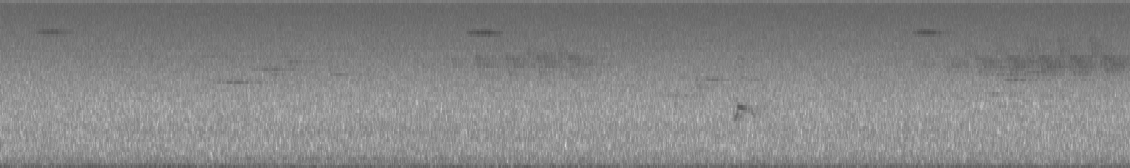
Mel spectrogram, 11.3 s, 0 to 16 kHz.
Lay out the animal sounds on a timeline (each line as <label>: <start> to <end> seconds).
Brown Creeper (Certhia americana): 0.3 to 0.7 seconds
Hermit Thrush (Catharus guttatus): 2.2 to 3.2 seconds
Ovenbird (Seiurus aurocapilla): 4.4 to 6.0 seconds
Brown Creeper (Certhia americana): 4.6 to 5.1 seconds
Hermit Thrush (Catharus guttatus): 6.6 to 7.3 seconds
American Herring Gull (Larus smithsonianus): 7.2 to 7.6 seconds
Brown Creeper (Certhia americana): 9.1 to 9.5 seconds
Ovenbird (Seiurus aurocapilla): 9.6 to 11.3 seconds
Hermit Thrush (Catharus guttatus): 9.6 to 10.8 seconds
